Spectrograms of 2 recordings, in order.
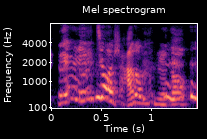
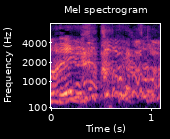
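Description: First: High laughing, near tears; laughing hard. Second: High laughing outburst. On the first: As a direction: crack up while repeating. Repeats it, laughing harder. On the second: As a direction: laugh through the words. Laughing at wrong airline name. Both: Real, not acted.

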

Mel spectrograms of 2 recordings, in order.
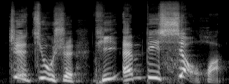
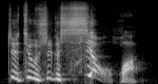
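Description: First: High-pitched indignant curse; 季布骂人. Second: High, scornful acted rebuke; 季布怒斥. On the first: Acted. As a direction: swear it out with acted outrage. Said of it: "这应该还会加点骂字儿". (高声怒骂，加重脏字) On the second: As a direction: dismiss it indignantly, voice pitched up. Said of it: "唯独季布此时站出来怒斥道". (激愤斥责，高声不屑)

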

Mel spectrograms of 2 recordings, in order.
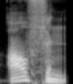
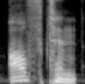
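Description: First: "often" with no t, "offen"; silent T. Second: "often" with a clear t, "off-ten"; sounded T. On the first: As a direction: drop the t from "often". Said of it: "而是读成了often". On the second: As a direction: pronounce the t in "often". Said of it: "它没有读成often". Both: Shown as a demonstration.

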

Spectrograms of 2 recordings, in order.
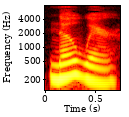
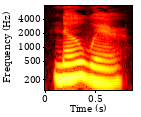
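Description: No difference in how they are said.

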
